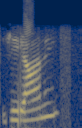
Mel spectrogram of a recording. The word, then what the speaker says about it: Jiyane: And your name is pronounced Jiyane? – Yeah, Shimmy Jiyane.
